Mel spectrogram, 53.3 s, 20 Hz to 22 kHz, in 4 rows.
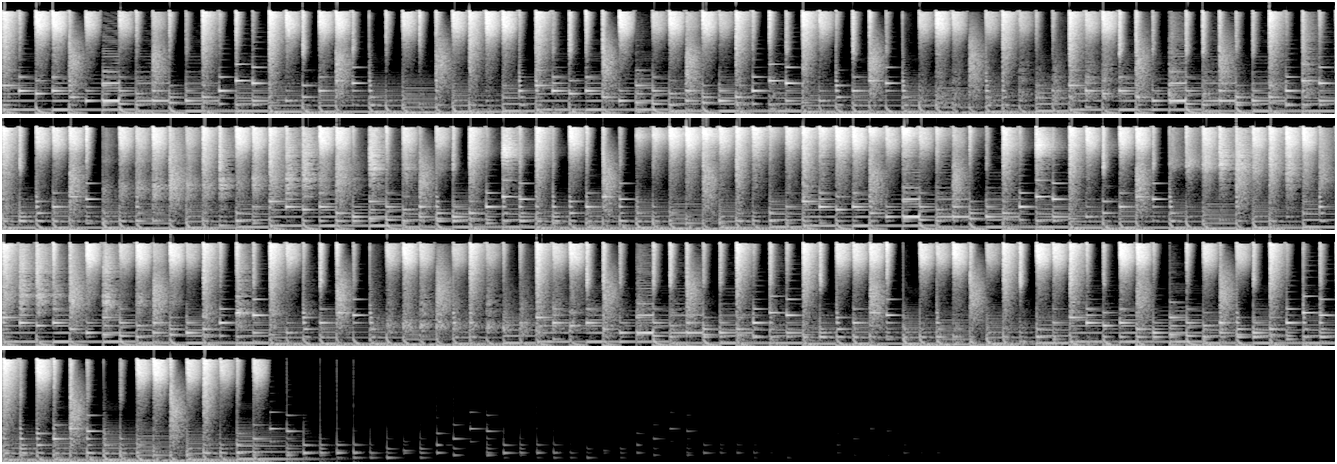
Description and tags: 90 bpm ATTACK LOOP 3 total mixdown mastered 16 bit
This is a melodic drumloop created with the Waldorf Attack VSTi within Cubase SX.
I used the Analog kit 1 preset to create this loop, but I modified some
of the sounds. It has a melodic element in it. The key is C majeur. Tempo is 90 BPM.
Length is 16 measures and I added an additional 4 measures for the
delay tails. Mastering was done within Wavelab using TC and Elemental
Audio plugins.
